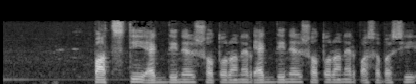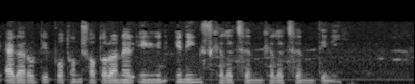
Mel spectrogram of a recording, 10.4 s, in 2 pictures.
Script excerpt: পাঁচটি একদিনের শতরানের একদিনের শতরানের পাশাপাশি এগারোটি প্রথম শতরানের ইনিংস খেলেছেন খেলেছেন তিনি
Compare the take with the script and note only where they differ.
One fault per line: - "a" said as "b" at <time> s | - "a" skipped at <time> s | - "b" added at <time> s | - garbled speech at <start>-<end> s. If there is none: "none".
none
